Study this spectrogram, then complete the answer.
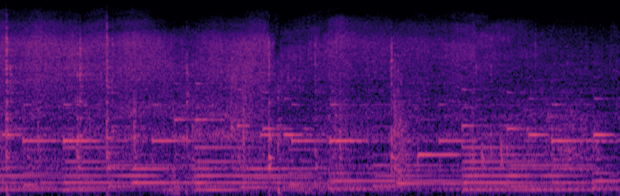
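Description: Soaked rice goes into a hot pan and sizzles loudly, a bright, continuous frying hiss with stirring scrapes, while steady music plays underneath.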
